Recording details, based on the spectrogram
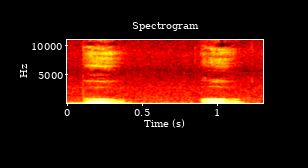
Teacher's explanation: پیش ہونٹوں کو گول کر کے ادا ہوگا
